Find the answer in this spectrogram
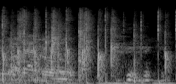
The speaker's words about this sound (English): Come on, you have to clap.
